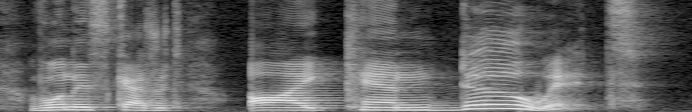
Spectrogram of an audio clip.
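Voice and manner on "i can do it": heavy stress on do, can said lightly. Explaining that the verb after can gets stressed: stress on do. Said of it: "вони зроблять акцент на наступне дієслово після can".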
